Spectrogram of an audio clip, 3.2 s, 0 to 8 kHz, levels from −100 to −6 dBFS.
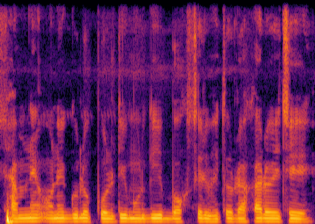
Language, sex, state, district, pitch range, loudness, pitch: Bengali, male, West Bengal, Alipurduar, 105-115 Hz, -22 LUFS, 110 Hz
